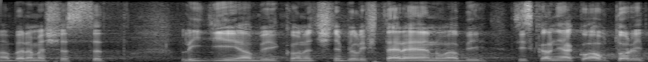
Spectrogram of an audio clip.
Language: Czech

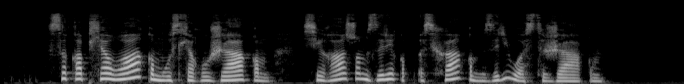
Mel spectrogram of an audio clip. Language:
Kabardian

